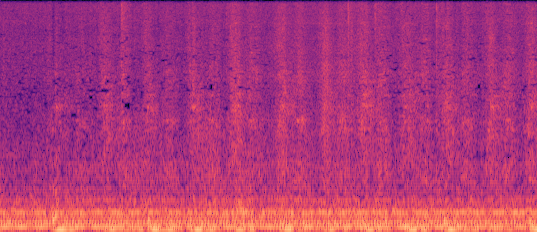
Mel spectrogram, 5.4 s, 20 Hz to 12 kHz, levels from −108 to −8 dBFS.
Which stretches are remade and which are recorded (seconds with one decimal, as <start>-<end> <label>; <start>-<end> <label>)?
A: 0.0-2.7 recorded; 2.7-3.5 remade; 3.5-5.4 recorded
